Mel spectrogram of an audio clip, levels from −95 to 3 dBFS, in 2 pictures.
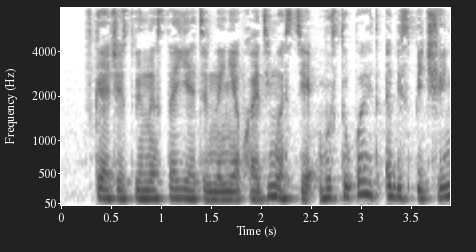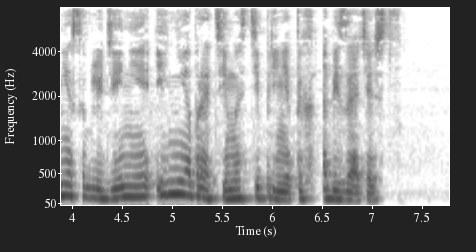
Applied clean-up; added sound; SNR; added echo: none; none; none; none.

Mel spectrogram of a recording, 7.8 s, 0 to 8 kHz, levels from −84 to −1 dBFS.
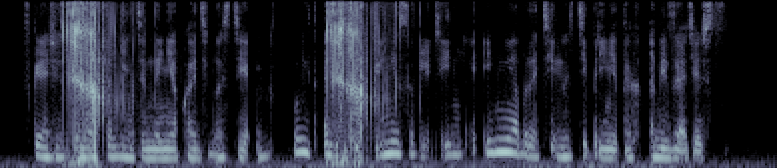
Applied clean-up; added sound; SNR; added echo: neural diffusion model UNIVERSE++.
